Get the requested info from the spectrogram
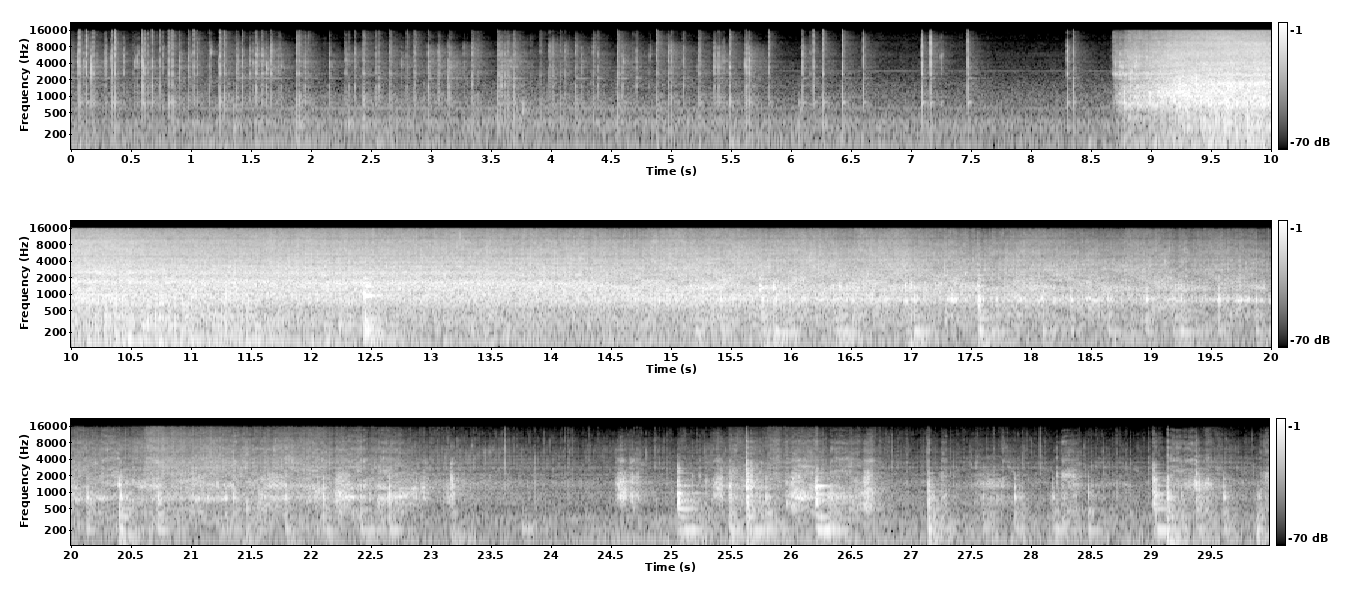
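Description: Tempering spices crackling faintly in hot oil in a steel pan; about nine seconds in, tomato paste goes into the oil with a sudden loud sizzle that slowly dies down. Near the end a steel ladle scrapes and clinks against the pan as the paste is stirred.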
